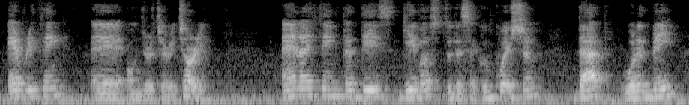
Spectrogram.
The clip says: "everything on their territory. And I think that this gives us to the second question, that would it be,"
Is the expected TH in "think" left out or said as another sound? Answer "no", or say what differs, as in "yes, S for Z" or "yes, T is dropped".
no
